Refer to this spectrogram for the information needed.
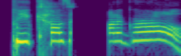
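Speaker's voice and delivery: high shrill yelling. Arguing with a friend on a call, yelling. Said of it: "why are you yelling at me".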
